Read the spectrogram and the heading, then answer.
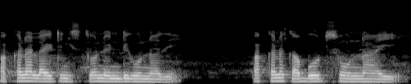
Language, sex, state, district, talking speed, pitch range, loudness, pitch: Telugu, male, Telangana, Hyderabad, 115 wpm, 135-145 Hz, -17 LUFS, 140 Hz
